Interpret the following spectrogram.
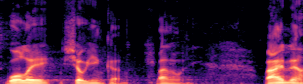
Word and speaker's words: Wole Soyinka: remember in the mail it's Mr sworienko it's Wale shoyenka by the way I know how to say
